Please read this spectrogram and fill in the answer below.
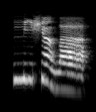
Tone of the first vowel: high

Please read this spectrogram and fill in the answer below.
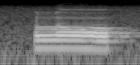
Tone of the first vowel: low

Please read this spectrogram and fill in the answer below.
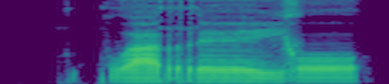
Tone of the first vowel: low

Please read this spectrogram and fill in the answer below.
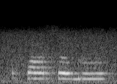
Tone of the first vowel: high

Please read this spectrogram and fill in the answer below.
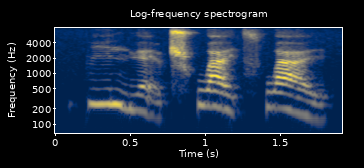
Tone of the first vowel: high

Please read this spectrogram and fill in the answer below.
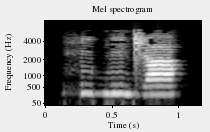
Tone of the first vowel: high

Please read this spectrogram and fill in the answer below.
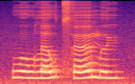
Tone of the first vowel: low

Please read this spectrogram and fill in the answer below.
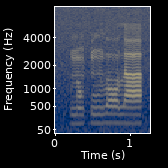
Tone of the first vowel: low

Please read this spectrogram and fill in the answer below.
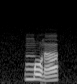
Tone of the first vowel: falling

